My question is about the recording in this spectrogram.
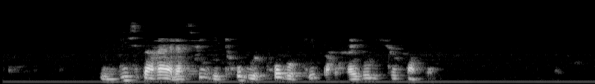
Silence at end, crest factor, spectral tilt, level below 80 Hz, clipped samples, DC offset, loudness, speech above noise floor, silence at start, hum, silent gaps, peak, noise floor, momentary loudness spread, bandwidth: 1.6 s; 18 dB; -6.5 dB/octave; -72 dBFS; under 0.1%; under 0.1%; -19 LUFS; 37 dB; 1 s; none; none; -2 dBFS; -56 dBFS; 14 LU; 6.8 kHz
